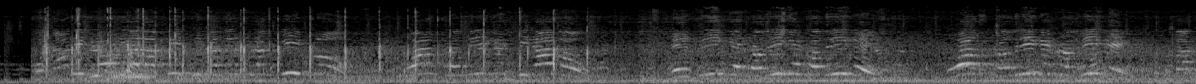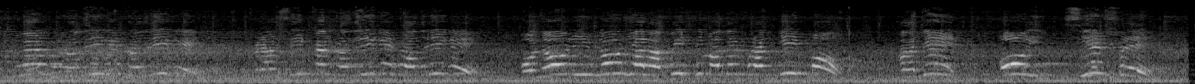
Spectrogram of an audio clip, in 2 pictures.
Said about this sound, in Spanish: En el momento en que salía el coche fúnebre se pudo escuchar un grito a la memoria y la justicia.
